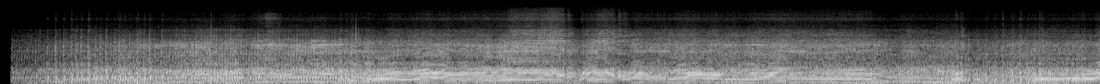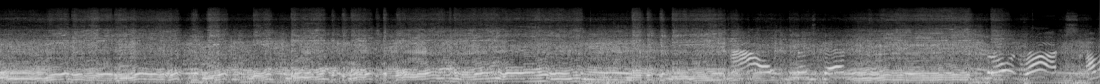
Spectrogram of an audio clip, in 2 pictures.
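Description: Dirt bike engine running close by, its pitch rising and falling over and over as the throttle opens and closes on a trail ride.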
